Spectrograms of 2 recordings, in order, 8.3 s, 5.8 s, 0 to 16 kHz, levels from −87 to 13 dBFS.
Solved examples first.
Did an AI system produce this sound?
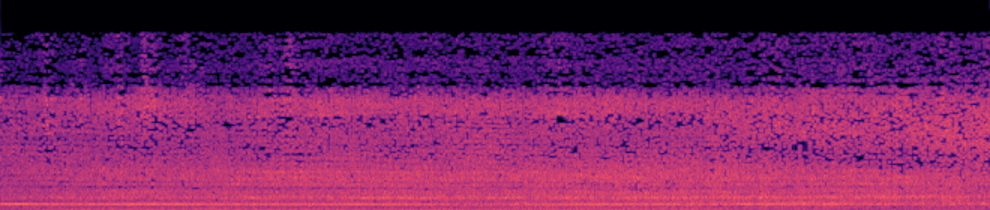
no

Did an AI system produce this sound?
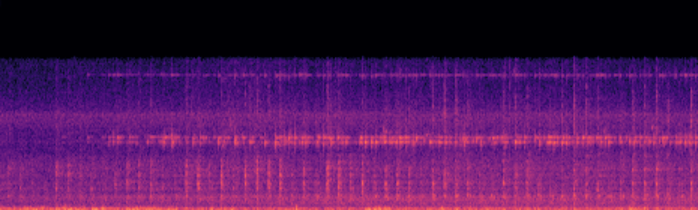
no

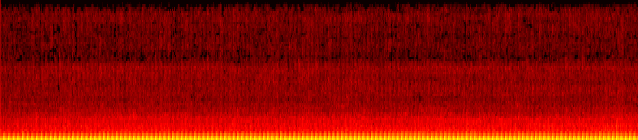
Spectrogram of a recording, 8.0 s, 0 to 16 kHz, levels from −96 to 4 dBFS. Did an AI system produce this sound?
no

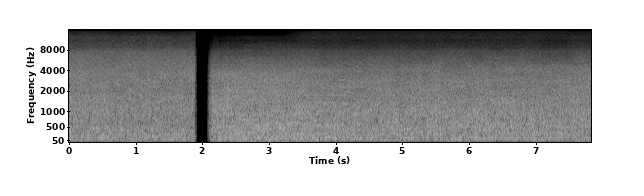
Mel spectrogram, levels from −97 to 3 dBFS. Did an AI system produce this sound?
yes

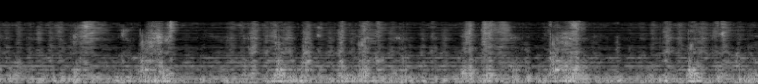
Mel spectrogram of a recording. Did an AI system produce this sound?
yes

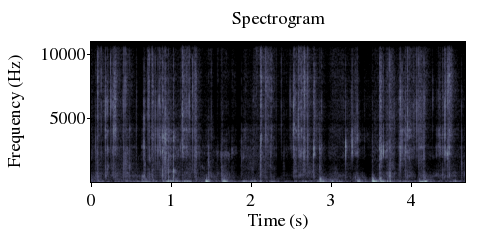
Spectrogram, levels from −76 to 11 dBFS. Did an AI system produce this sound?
yes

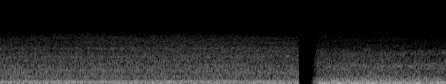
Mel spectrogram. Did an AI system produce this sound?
yes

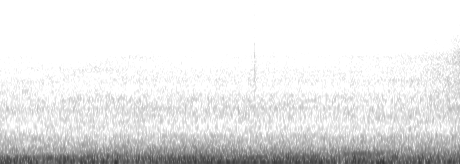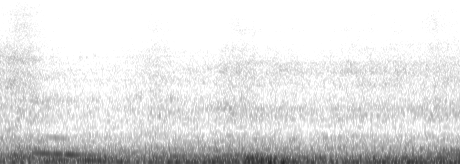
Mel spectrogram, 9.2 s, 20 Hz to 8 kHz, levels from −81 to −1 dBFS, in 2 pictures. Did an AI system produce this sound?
yes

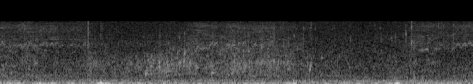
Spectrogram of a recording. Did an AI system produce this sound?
no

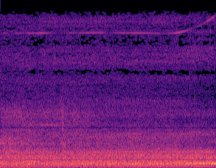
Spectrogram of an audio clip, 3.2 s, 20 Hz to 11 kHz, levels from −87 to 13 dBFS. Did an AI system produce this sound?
no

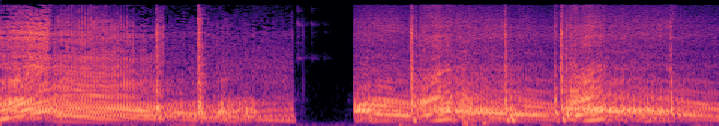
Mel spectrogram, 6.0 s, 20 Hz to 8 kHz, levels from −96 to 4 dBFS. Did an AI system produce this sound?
no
